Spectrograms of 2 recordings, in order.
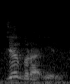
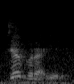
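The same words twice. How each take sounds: No difference in how they are said.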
